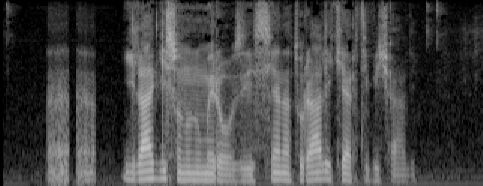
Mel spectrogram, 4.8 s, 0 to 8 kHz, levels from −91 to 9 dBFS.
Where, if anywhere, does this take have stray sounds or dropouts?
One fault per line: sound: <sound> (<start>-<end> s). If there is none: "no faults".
sound: laugh (0.5-1.0 s)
